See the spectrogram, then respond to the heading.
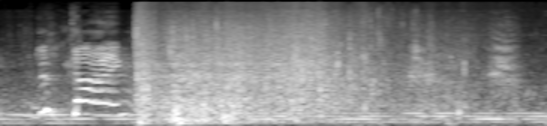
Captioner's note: loud splash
